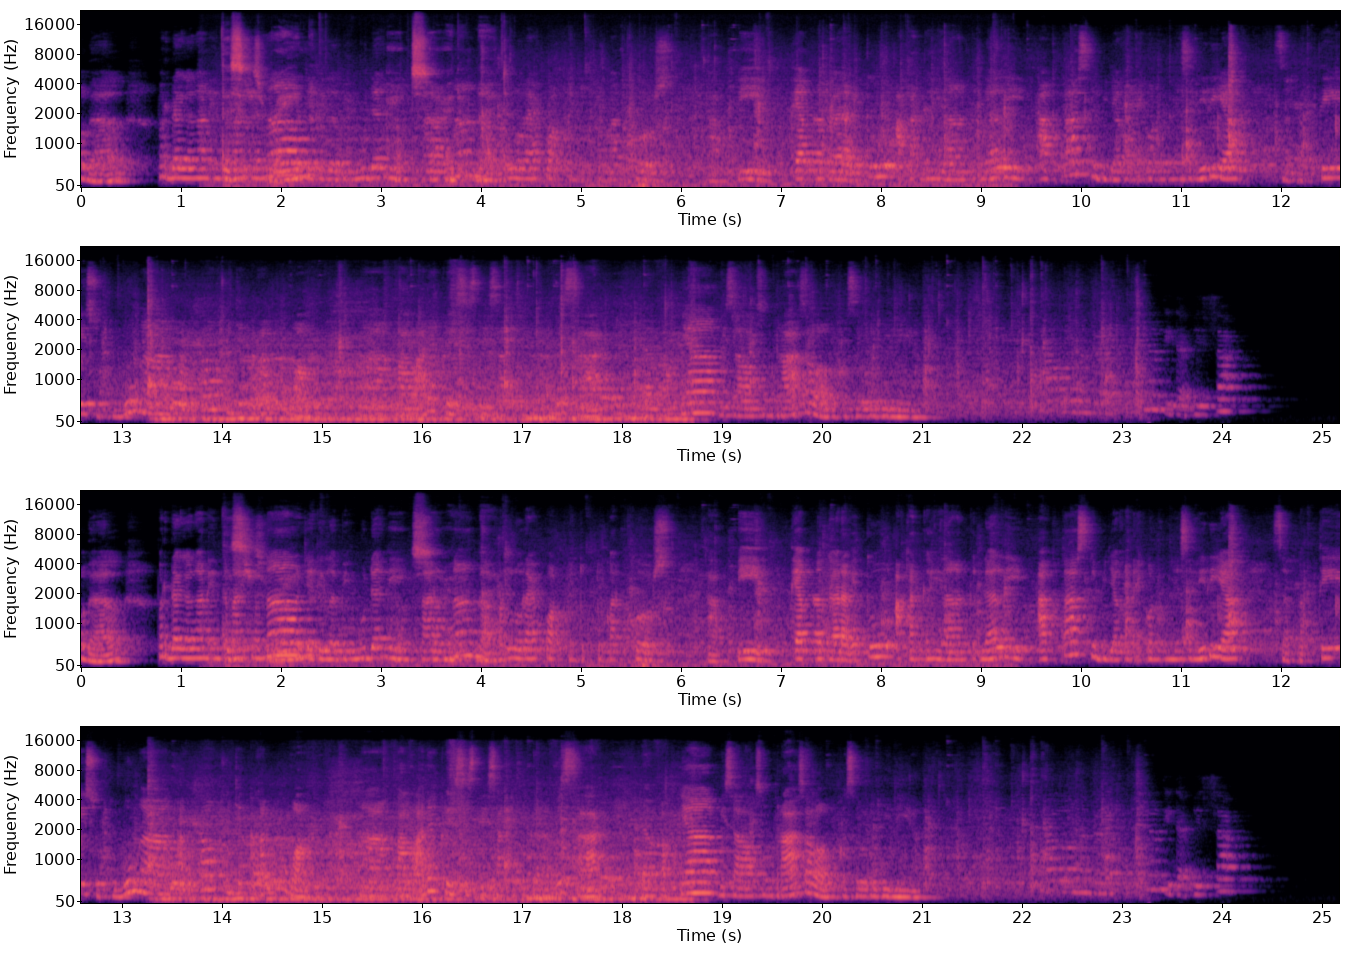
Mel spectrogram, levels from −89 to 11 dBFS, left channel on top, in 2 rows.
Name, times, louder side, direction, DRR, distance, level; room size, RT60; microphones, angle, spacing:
voice 1, 0.0-5.0 5.3-21.0, right 2 dB, 50° right, 2 dB, 0.4 m, -28 dB
Rain, 1.2-9.4, left 2 dB, 75° left, 0.6 m, -32 dB
sound 1, 3.7-23.3, left 1 dB, 15° left, 0.5 m, -37 dB
voice 2, 6.9-7.5 22.2-24.1, right 1 dB, 5° right, -4 dB, 1.0 m, -39 dB
sound 2, 13.2-18.7, equal, 85° right, 1.1 m, -27 dB
4.2 x 2.6 x 2.9 m, 0.80 s
head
